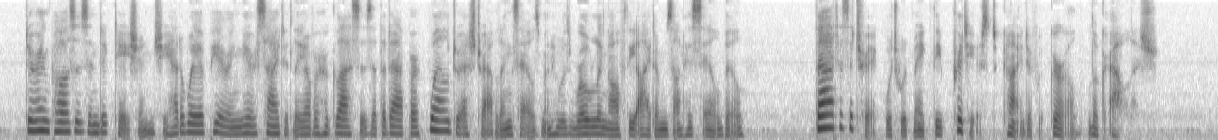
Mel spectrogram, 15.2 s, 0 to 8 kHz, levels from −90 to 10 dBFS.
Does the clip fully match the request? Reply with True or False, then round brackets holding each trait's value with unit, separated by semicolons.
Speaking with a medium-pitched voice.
True (150 Hz)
